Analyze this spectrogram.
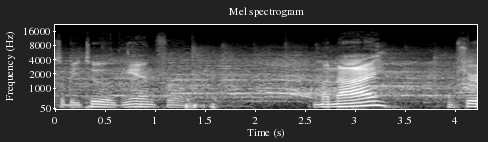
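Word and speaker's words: Mani: This will be two again for Manai. I'm sure it's how you say his name. Donk. M-A-N-I. Manai.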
